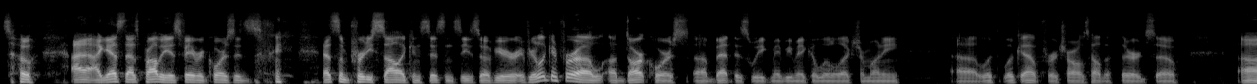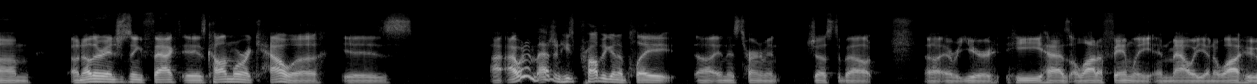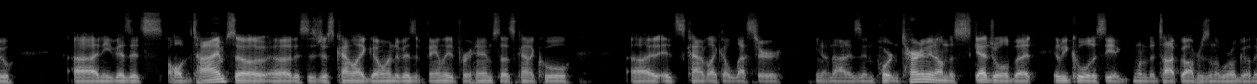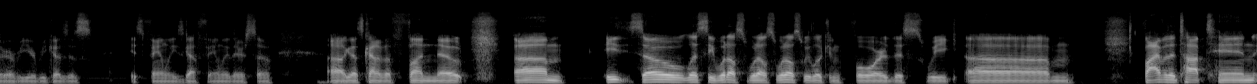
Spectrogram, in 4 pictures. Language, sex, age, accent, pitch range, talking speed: English, male, 20-39, American, 80-95 Hz, 220 wpm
